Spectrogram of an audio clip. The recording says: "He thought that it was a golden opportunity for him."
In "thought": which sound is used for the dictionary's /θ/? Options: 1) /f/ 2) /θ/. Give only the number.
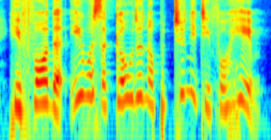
1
